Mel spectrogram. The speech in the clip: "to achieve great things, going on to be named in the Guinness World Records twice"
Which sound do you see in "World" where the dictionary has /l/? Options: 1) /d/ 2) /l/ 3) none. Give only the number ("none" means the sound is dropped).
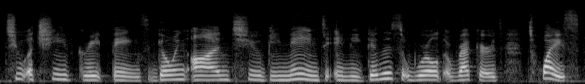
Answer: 2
